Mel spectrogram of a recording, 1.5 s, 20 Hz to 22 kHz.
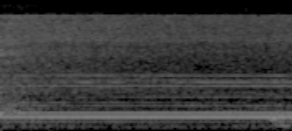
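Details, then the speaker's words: DIY 120 V one-to-one isolation transformer on a variac: fine at 90 V, but at 112 V it draws about 2 A and hums, a loud steady single-pitch hum; owner thinks it may need more windings. "112, it's like 2 amps. It's really starting to hum."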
